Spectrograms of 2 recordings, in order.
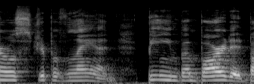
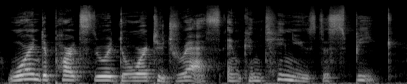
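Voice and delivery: plain reading voice

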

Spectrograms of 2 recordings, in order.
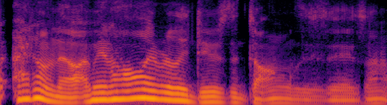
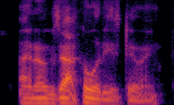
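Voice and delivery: ordinary talk, nothing marked

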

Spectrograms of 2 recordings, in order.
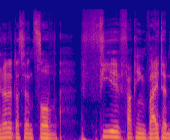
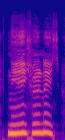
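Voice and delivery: lightly voiced little sister, higher and whiny; mock little sister; 11 semitones higher than usual. Imitating his little sister refusing the dare, whiny. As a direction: play the reluctant kid sister refusing.

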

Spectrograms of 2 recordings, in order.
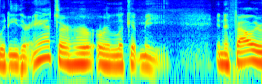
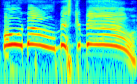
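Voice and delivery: much higher, cartoonish wail of Oh, no; Mister Bill cry; slower than usual. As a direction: squeal it like the clay cartoon figure. Voicing the Mister Bill catchphrase.

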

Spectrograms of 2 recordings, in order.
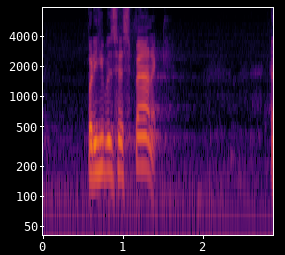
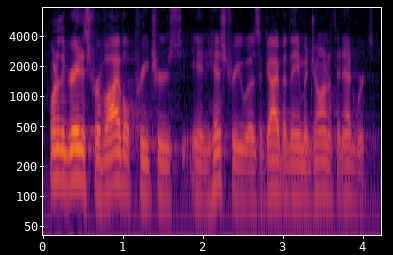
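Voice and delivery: usual speaking voice

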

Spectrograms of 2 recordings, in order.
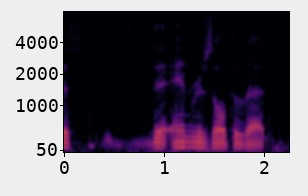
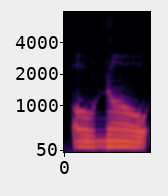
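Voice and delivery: louder, hammed-up dismay; mock dread; 2 semitones higher, 7 dB louder than usual. Boyfriend caught when girlfriend wakes, mock dread. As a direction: blurt it out in mock alarm.

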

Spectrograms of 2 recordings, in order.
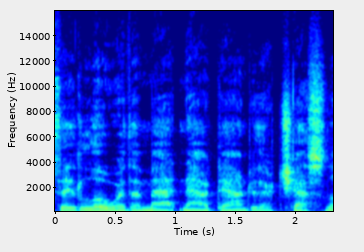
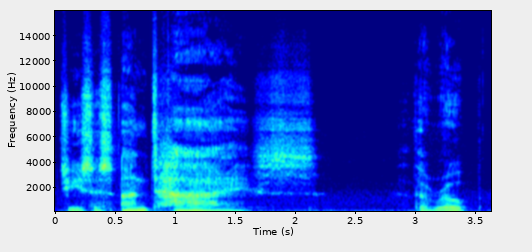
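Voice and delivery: hushed, half-whispered meditation, leaving long pauses; guided meditation. Acted. Leader guiding a prayerful meditation, in a hushed voice.

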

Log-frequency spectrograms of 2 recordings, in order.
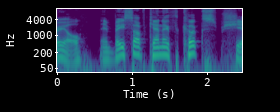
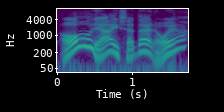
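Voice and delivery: put-on higher, lilting small-town Minnesota accent; small-town Minnesota chat; 7 semitones higher than usual. Retelling the Fargo police conversation, Minnesota accent. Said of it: "the way the conversation happens".

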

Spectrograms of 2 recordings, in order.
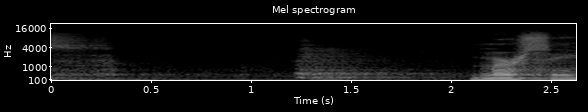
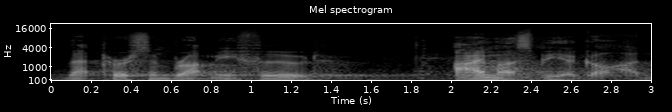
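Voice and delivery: lower, quieter smug cat; lightly voiced smug cat, muttered low; 5 semitones lower, 9 dB quieter than usual. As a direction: drop the voice low and self-satisfied like a cat. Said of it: "the cat looks at the food and goes".

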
